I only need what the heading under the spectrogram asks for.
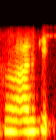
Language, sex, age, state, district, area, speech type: Marathi, female, 30-45, Maharashtra, Nagpur, rural, conversation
